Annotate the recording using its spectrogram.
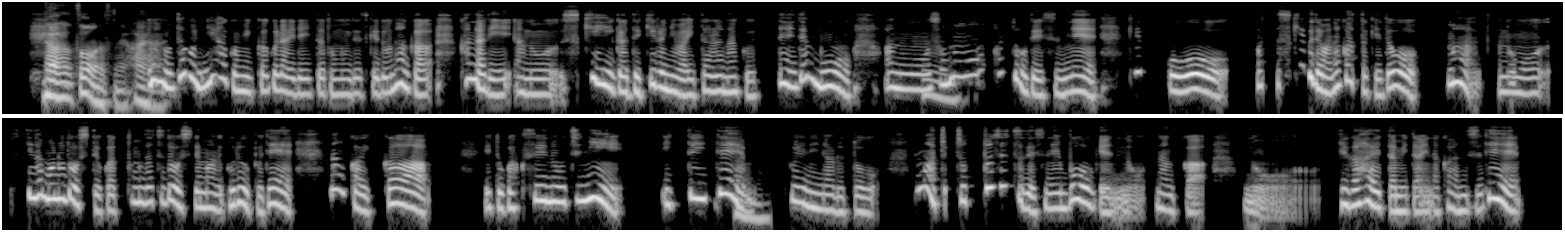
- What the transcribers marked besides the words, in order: none
- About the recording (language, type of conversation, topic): Japanese, podcast, その趣味を始めたきっかけは何ですか？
